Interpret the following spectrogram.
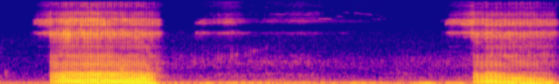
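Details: Sleeping baby snoring: two soft buzzing snores about four seconds apart with quiet breathing between.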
